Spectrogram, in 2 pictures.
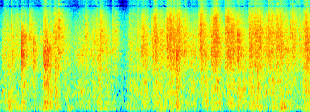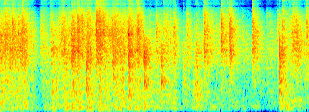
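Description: Cable-draw rods being pushed and jiggled through a plasterboard ceiling void: continuous scraping and rustling with many small knocks and clicks as the rods rub the board and joists.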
